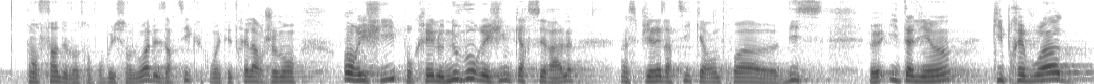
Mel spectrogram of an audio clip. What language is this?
French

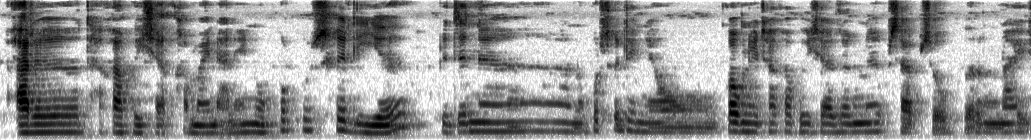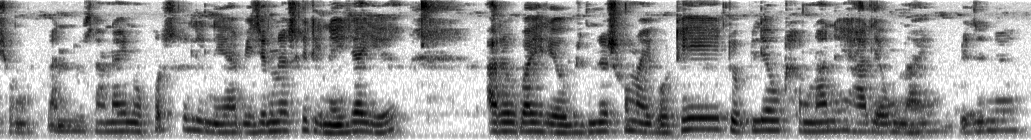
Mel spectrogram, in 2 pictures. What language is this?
Bodo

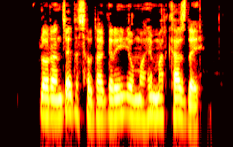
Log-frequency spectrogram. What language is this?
Pashto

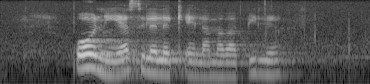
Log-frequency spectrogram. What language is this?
Southern Sotho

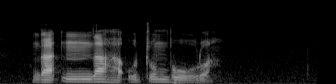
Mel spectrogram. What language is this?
Venda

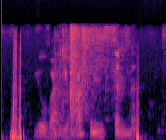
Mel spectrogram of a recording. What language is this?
Kabyle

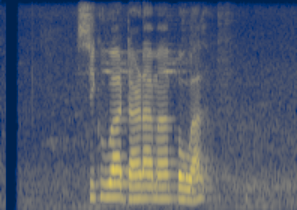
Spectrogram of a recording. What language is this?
Nepali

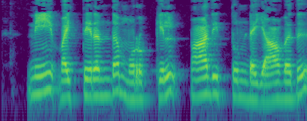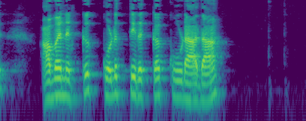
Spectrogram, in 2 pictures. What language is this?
Tamil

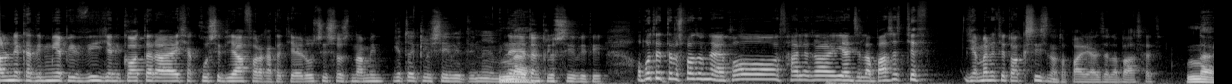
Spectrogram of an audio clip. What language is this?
Greek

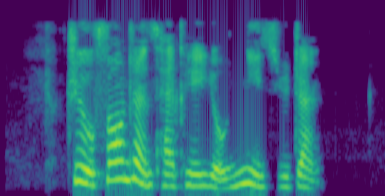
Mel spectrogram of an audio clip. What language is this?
Chinese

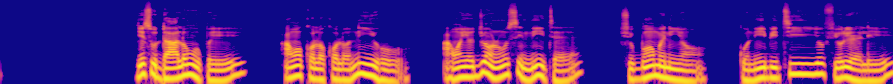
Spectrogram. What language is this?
Yoruba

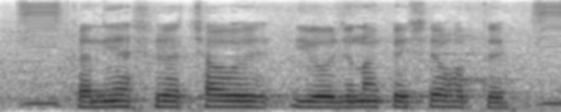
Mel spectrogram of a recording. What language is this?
Magahi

